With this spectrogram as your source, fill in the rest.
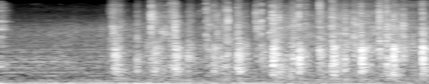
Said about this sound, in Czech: Během eh, té znělky tady opět zní potlesk, tak vypadá to, že ti, kteří přišli na národní třídu, s vámi souhlasí.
